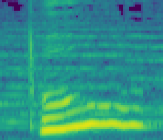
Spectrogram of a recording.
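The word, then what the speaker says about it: Пугачёв: Пухачев. Я неверно произношу. Пугачев.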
